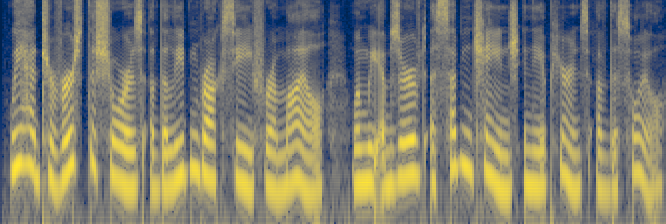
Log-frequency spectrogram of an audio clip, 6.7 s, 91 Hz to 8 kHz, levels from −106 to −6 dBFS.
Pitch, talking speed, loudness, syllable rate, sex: 220 Hz, 215 wpm, -17 LUFS, 5.8 syllables/s, female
